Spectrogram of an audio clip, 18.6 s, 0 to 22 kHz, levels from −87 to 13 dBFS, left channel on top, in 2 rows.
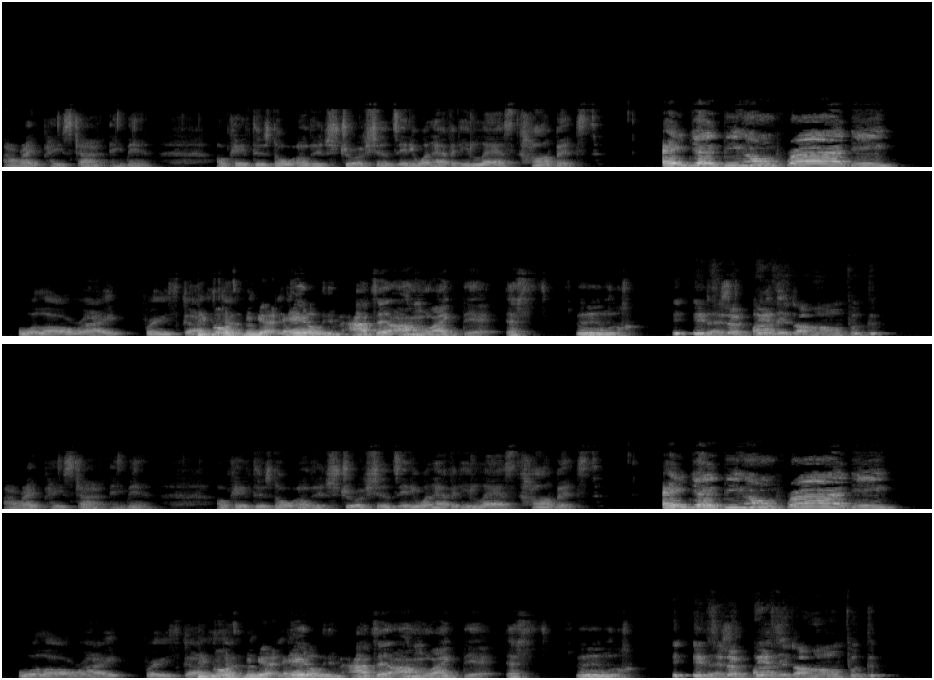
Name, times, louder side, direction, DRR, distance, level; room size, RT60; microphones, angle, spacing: voice 1, 0.0-5.8 9.5-10.5 10.7-12.3 16.3-16.5 16.8-17.2, left 1 dB, 60° left, 1 dB, 0.8 m, -36 dB
voice 2, 6.6-8.9 11.2-14.5 15.0-15.6, left 1 dB, 15° left, 3 dB, 0.3 m, -26 dB
voice 3, 16.0-18.0, equal, 70° right, 3 dB, 0.7 m, -33 dB
2.7 x 2.0 x 2.4 m, 0.32 s
head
